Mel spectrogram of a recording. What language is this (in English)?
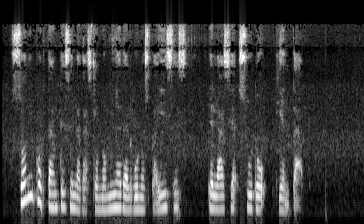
Spanish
